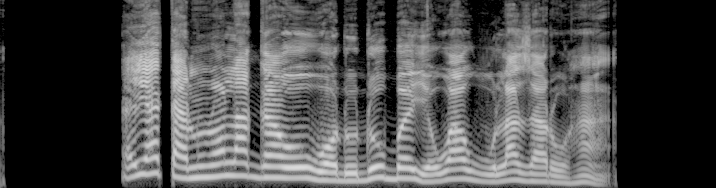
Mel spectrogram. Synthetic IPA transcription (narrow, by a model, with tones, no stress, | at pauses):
e˦ja˦t̪a˨nũ˦nɔ̃˦la˦ɡã˦wo˦wɔ˨ɖo˨ɖo˦bɛ˦jɛ˨wo˦a˦wu˨la˦za˦ɾo̰˨ɦã̰˦˨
